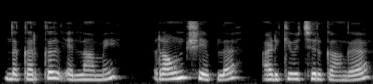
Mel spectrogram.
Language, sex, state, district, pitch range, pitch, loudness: Tamil, female, Tamil Nadu, Nilgiris, 225-290 Hz, 245 Hz, -16 LUFS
